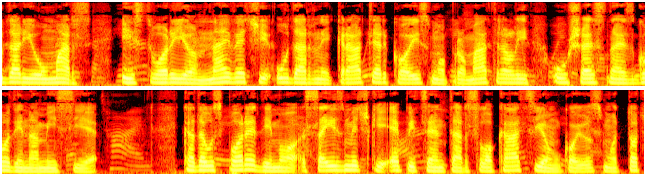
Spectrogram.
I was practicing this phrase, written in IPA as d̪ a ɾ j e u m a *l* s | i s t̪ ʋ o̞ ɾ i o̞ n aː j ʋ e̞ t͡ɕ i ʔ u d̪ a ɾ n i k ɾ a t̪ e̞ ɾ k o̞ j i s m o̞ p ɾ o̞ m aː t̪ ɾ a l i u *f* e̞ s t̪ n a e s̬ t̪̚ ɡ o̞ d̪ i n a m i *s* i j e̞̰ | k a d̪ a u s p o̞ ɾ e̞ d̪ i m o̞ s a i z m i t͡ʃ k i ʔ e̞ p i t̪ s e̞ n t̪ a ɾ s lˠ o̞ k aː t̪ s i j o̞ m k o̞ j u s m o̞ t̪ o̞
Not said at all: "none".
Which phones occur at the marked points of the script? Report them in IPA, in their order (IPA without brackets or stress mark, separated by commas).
ɾ, ʃ, s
